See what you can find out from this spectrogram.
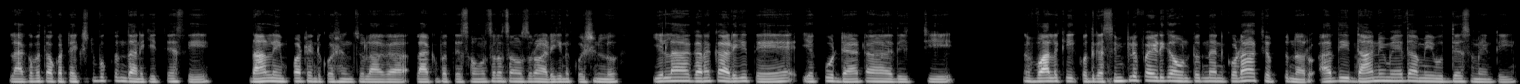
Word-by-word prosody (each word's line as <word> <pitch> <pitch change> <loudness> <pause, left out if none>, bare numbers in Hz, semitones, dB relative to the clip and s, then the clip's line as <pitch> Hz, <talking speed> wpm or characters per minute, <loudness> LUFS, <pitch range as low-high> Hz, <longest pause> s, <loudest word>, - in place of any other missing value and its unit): లేకపోతే 135 +3 -1
ఒక 135 - 0
టెక్స్ట్ 130 +4 -3
బుక్కుని 165 -2 -4
దానికిచ్చేసి. 125 0 -2 0.6
దానిలో 140 +3 +6
ఇంపార్టెంట్ 140 -1 -1
క్వెషన్స్‌లాగా 120 -2 0 0.2
లేకపోతే 125 +1 -1
సంవత్సరం, 125 +3 -2
సంవత్సరం 130 0 -1
అడిగిన 125 +1 -1
క్వెషన్లు 120 0 -1 0.5
ఇలా 160 +2 +3 0.2
గనుక 155 +3 +2
అడిగితే 145 -2 -1 0.5
ఎక్కువ 135 +5 -4
డేటా 130 +3 0 0.2
అదిచ్చి, 120 0 -4 1.0
వాళ్ళకి 150 0 +7
కొద్దిగా 135 -1 0
సింప్లిఫైడ్‌గా 165 0 +2
ఉంటుందని 145 0 -2
కూడా 155 +4 +4 0.2
చెప్తున్నారు. 135 -6 -2 0.2
అది 150 +3 +1 0.2
దాని 150 +5 +4
మీద 160 +1 0 0.2
మీ 140 - +1
ఉద్దేశం 135 0 -3
ఏంటి? 115 -1 -7
135 Hz, 120 wpm, -23 LUFS, 125-150 Hz, 1.0 s, వాళ్ళకి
